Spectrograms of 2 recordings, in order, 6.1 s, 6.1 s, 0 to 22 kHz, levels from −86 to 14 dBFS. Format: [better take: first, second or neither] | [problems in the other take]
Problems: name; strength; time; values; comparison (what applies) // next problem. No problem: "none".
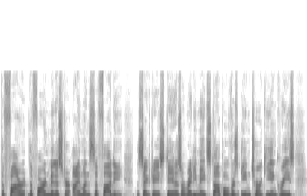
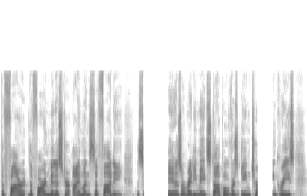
first | audio cutting out; at 3 s and at 5 s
